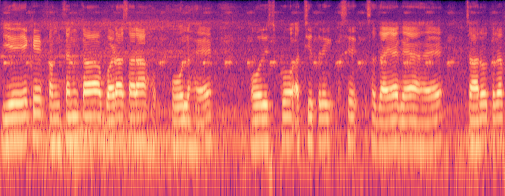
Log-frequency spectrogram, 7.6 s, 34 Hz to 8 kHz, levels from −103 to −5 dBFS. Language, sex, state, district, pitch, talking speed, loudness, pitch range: Hindi, male, Rajasthan, Bikaner, 150 Hz, 150 wpm, -14 LUFS, 140-155 Hz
